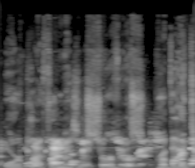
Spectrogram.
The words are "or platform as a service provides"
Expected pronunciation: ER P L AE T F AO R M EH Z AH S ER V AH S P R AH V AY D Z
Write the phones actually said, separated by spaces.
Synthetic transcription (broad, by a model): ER P L AE T F AO R M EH AH S ER V AH S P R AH V AY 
